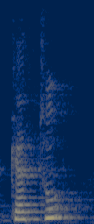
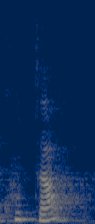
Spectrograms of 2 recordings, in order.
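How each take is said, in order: First: The first syllable has an 'a' sound. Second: The second syllable has an 'a' sound. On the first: "S'il vous dit dans la première syllabe, on dit c'est un cateau" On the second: "S'il vous dit dans la deuxième syllabe, on dit c'est un couta"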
